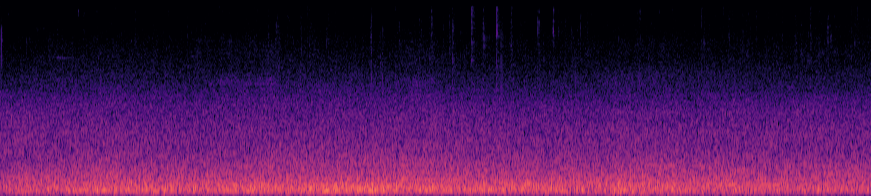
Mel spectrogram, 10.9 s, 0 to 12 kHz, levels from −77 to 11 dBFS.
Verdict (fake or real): real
